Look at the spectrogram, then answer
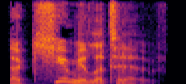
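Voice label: "accumulative", British English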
